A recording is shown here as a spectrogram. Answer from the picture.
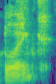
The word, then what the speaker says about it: Blynk: It's called Blink. That's spelled B-L-Y-N-K.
